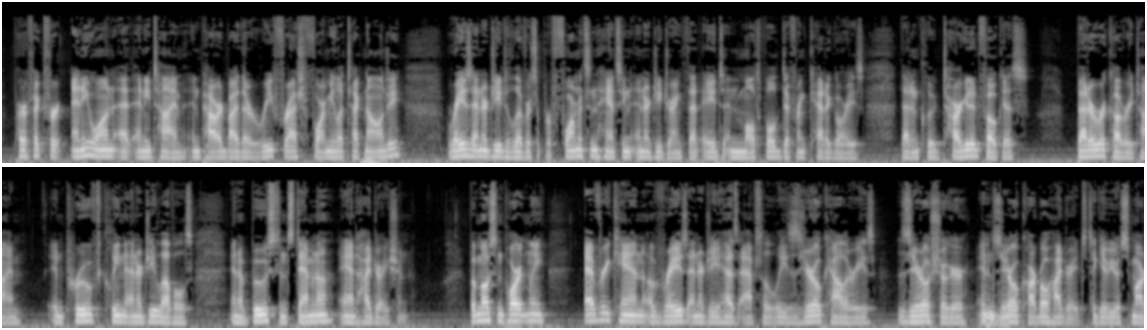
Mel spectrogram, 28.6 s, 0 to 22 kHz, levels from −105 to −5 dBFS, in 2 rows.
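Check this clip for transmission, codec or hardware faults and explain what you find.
One fault appears near the end. From 26.34 to 26.89 s the speech collapses into a rigid, metallic buzz pitched at 66.7 Hz, still loosely tracking the speech contour. This is robotic sound from repeated short buffers, likely caused by audio arriving too seldom so the playback side repeats the last chunk while real material is dropped. A 66.7 Hz drone fits a 15 ms repeated block, with around half the stretch filled by repeats.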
